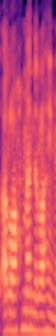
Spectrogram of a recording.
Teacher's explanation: ini juga ada sukun nih Bu di Rahman Rah harus dihembuskan juga nafasnya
